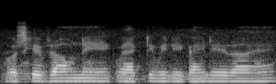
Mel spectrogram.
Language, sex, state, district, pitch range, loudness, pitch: Hindi, male, Haryana, Jhajjar, 140-150 Hz, -17 LUFS, 145 Hz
